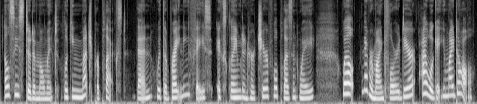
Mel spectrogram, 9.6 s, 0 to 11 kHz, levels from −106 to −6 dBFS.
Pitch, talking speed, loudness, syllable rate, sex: 235 Hz, 180 wpm, -20 LUFS, 5.1 syllables/s, female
